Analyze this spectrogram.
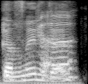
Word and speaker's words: Galinda: that's what she called herself galinda Linda Linda the g is silent so you saw you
